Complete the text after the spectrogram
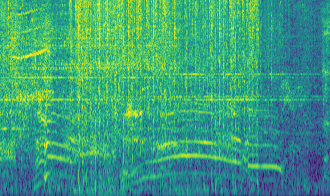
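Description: A chainsaw engine revs loudly, its pitch rising and falling.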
